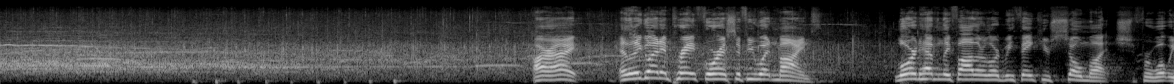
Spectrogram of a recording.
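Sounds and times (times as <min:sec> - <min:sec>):
audience applauding for students: 0:00.0 - 0:09.9
speech: 0:05.3 - 0:08.2, 0:09.0 - 0:11.7.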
